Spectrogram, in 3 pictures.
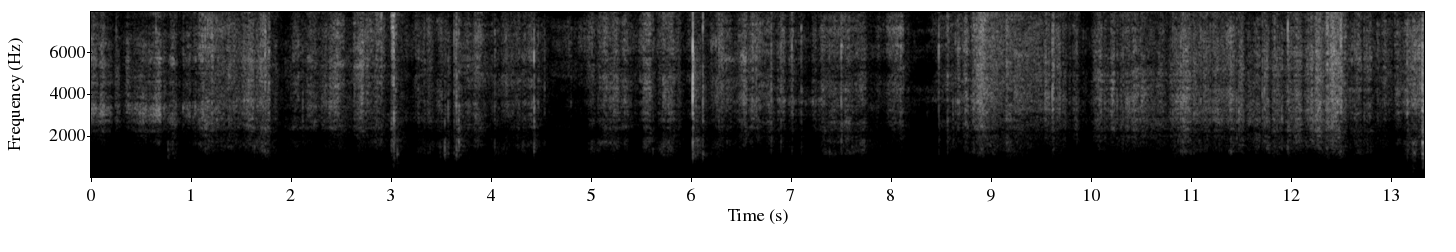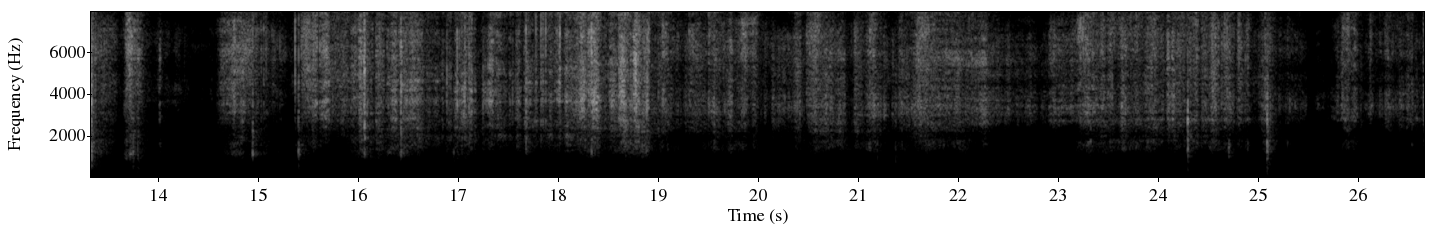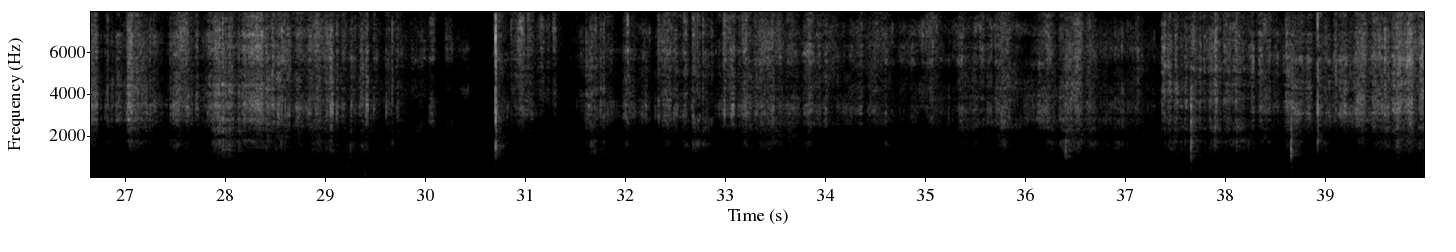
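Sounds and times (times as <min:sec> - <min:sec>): paper rustling and crinkling: 0:00.1 - 0:22.2, 0:23.2 - 0:30.2, 0:30.8 - 0:39.9
sharp clicks of paper folds: 0:00.6 - 0:07.8, 0:08.4 - 0:19.2, 0:35.7 - 0:39.9.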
